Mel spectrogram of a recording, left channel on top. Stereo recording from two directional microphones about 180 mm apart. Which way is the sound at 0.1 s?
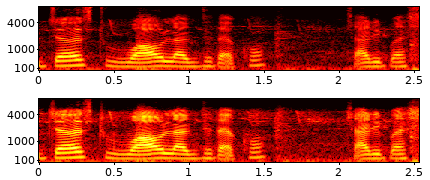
10° left (ahead or behind).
